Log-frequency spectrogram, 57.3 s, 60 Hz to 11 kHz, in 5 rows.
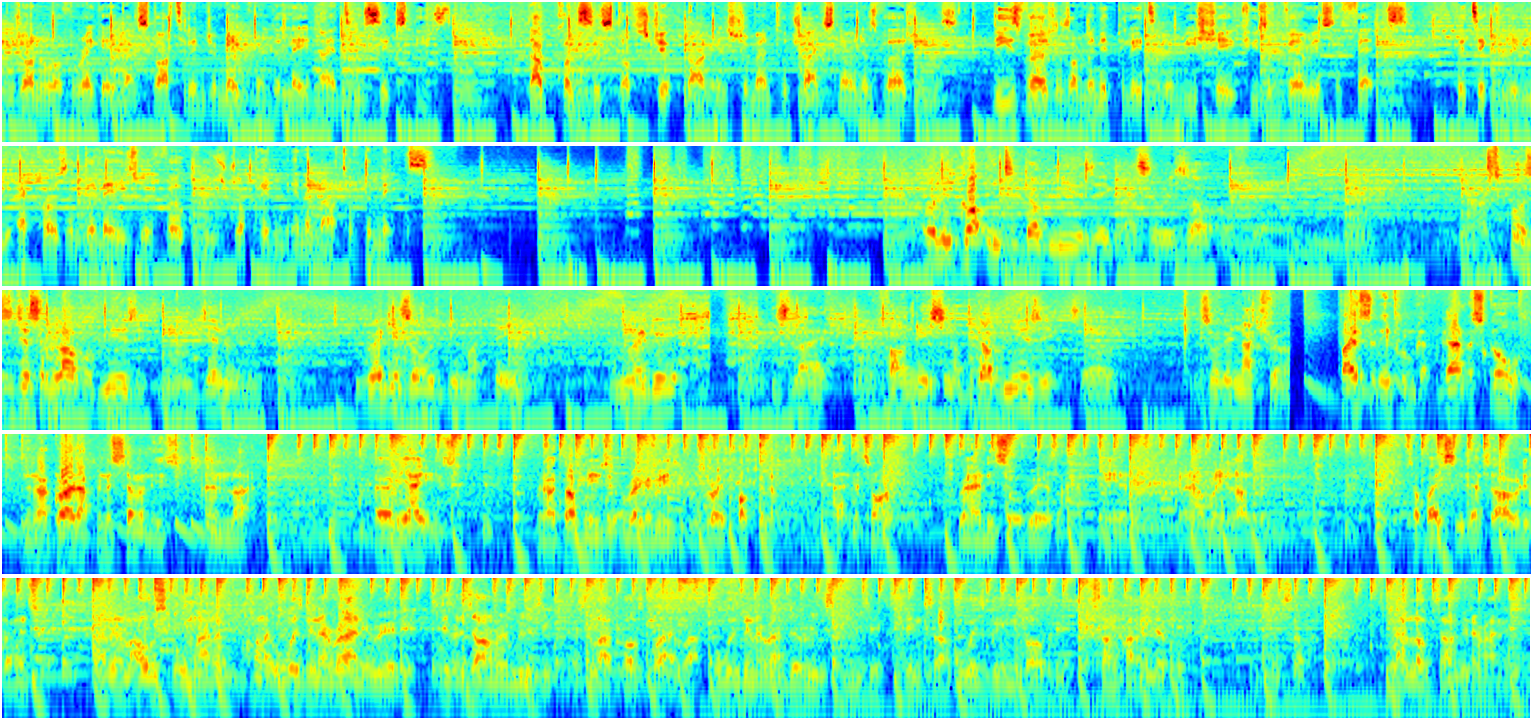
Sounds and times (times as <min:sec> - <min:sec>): Speech: 0:00.0 - 0:14.7, 0:18.3 - 0:21.7, 0:22.5 - 0:25.0, 0:25.6 - 0:28.1, 0:28.7 - 0:36.4, 0:37.2 - 0:43.9, 0:45.0 - 0:55.7, 0:56.3 - 0:57.3
Music: 0:00.0 - 0:57.3.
